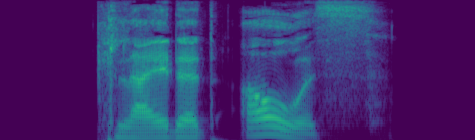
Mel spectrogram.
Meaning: inflection of auskleiden: 1. third-person singular present 2. second-person plural present 3. second-person plural subjunctive I 4. plural imperative
- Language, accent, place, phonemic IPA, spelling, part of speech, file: German, Germany, Berlin, /ˌklaɪ̯dət ˈaʊ̯s/, kleidet aus, verb, De-kleidet aus.ogg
